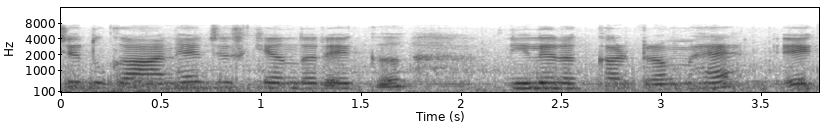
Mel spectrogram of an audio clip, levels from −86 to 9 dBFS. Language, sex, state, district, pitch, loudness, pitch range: Hindi, female, Haryana, Jhajjar, 215 Hz, -17 LUFS, 195-225 Hz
